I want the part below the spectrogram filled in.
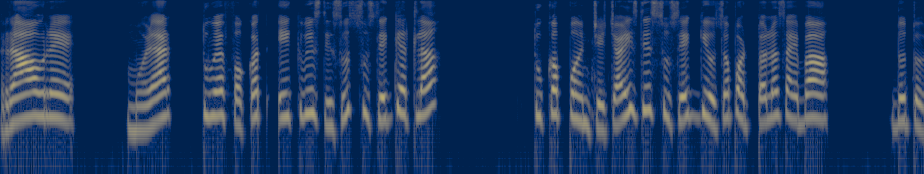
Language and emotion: Goan Konkani, surprised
